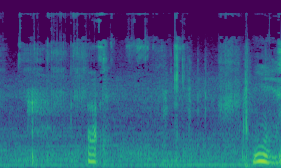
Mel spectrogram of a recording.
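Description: Small beads rattle softly in a plastic tray.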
